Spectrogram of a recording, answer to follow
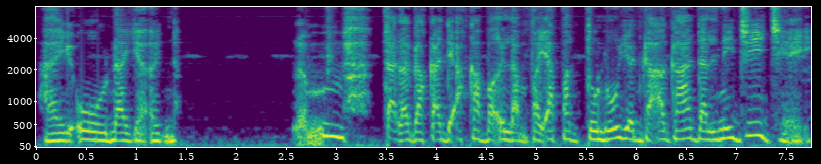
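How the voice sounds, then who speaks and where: A woman with a Filipino accent playing a sympathetic older village neighbour in an audio drama, chatty and expressive. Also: lowish voice, slow, soft background music. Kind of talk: audio comedy-drama acting.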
